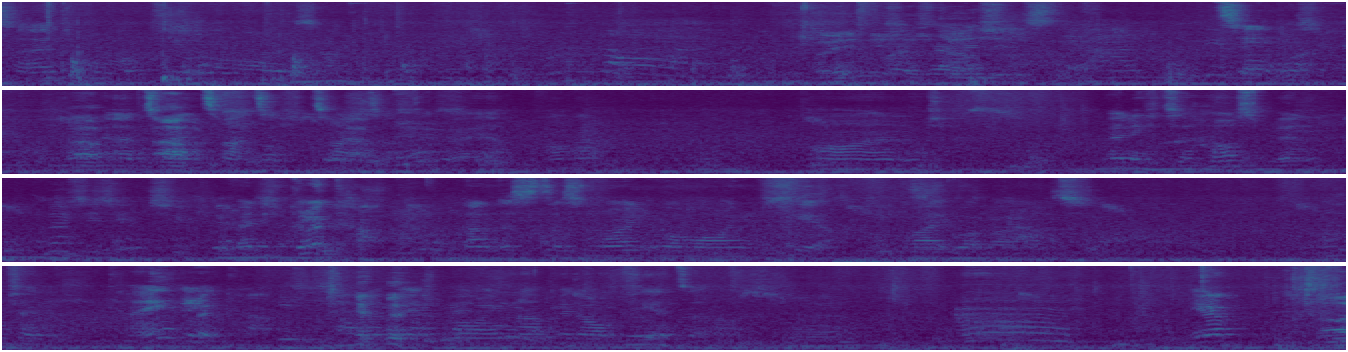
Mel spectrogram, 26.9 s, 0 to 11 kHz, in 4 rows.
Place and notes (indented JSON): {
  "title": "Kapellbrücke, Luzern, Schweiz - Kapellbrücke",
  "date": "1998-08-08 12:56:00",
  "description": "Schritte, Holz, Stimmen\nAugust 1998",
  "latitude": "47.05",
  "longitude": "8.31",
  "altitude": "438",
  "timezone": "Europe/Zurich"
}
